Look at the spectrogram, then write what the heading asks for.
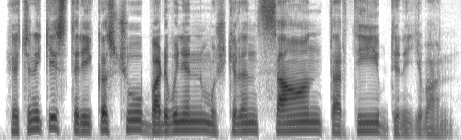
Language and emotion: Kashmiri, neutral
